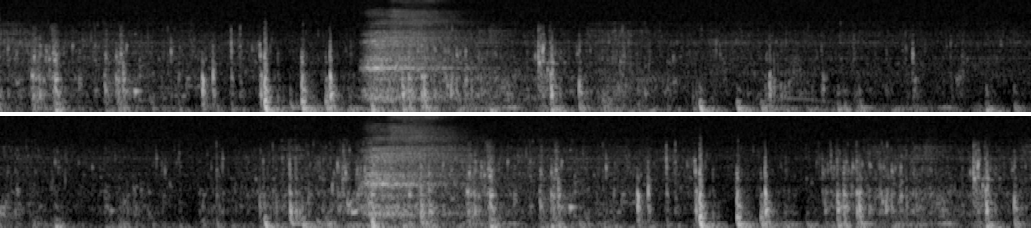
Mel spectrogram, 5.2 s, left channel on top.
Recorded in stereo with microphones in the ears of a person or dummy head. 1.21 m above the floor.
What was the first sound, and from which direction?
Whispering, 80° right.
